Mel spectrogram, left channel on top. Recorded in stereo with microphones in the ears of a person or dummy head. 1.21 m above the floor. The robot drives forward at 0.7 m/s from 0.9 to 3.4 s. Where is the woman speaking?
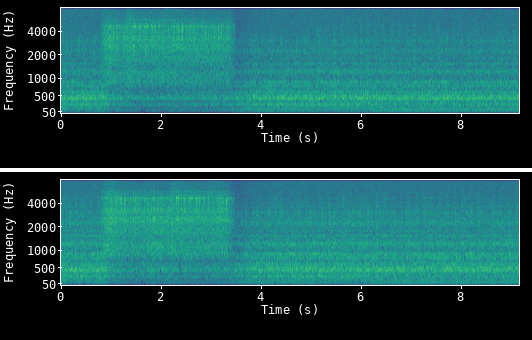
I don't hear a woman speaking.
